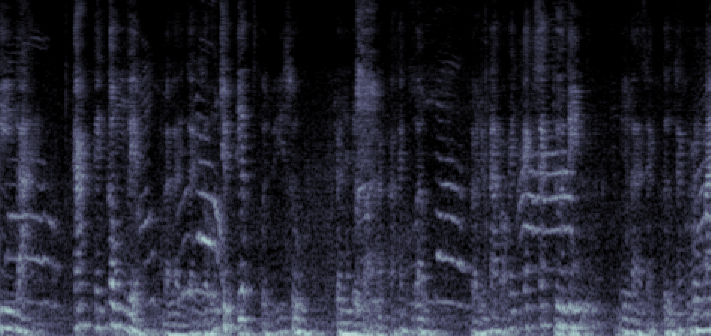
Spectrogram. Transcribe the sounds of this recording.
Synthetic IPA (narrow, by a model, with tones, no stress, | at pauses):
i˧la̰ː˧˨j | kaː˦˥kːaː˨˦jkə˧wŋ͡mvi˨˩ək̚maː˨˩laː˨˩zə̰˧˨t̪ʰə˨˦t͡ɕɨ˨˩k̚t̪i˦˥əp̚ku˧˩ət͡ɕu˧t̪i˧˦u˧t͡ɕɔ˧ne˧nɗɨ̰˨˩ək̚ɔ̰˧˨˩laː˨˩kaː˨˦˥k̚sa˦˥k̚fṵ˧˥ʔə˧mzɔ˨˩t͡ɕʊ˨˦ŋ͡mt̪aː˧kɔ˨˦ka˦˥k̚kːa˦˥jk̚sa˦˥k̚t̪ʰɨ˧wt̪i˧n | ɲɨ˧laː˨˩sa˦˥jk̟̚t̪ɨ˨˩sa˦˥jk̚ɾo˧maː˧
